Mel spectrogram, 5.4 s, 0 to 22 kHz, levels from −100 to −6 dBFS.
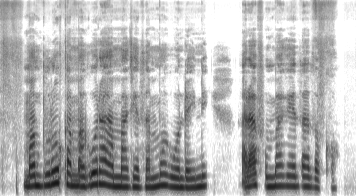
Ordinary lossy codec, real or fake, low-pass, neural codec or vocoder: none; fake; none; vocoder, 44.1 kHz, 128 mel bands every 512 samples, BigVGAN v2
